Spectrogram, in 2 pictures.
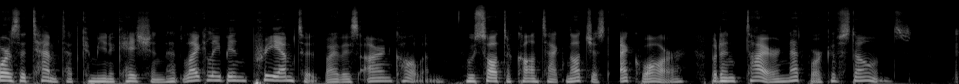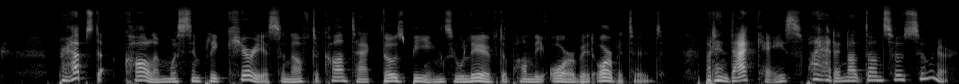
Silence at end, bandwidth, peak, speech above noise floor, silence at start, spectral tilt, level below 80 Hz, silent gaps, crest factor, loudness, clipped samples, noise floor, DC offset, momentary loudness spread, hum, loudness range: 0.1 s; 16.5 kHz; -2 dBFS; 30 dB; 0 s; -5 dB/octave; -50 dBFS; none; 28 dB; -31 LUFS; under 0.1%; -60 dBFS; under 0.1%; 10 LU; none; 4 LU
